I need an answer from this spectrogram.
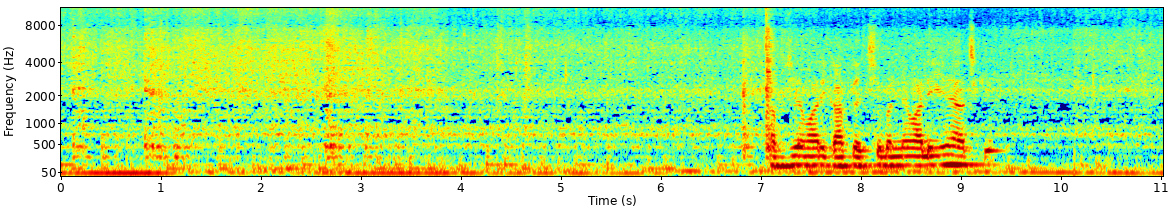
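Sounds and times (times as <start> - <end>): metal spatula scraping a pan: 0.0 - 5.0
vegetables sizzling in oil: 0.0 - 11.0.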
